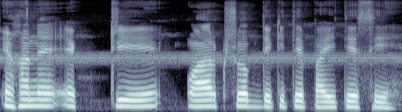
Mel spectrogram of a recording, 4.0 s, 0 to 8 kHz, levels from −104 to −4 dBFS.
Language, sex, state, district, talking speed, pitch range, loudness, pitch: Bengali, male, Assam, Hailakandi, 75 wpm, 145-170 Hz, -16 LUFS, 160 Hz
